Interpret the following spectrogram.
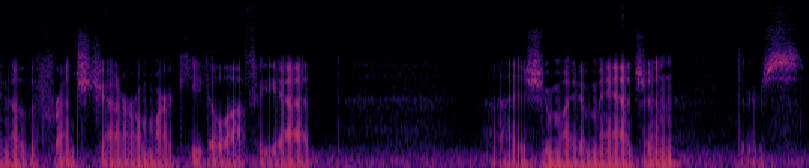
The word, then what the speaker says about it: Lafayette: i had lived um they have lafayette is how they say it they don't say lafayette um and similarly most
